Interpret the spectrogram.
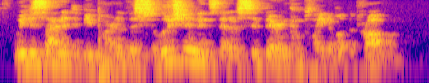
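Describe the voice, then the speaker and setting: A man's fairly high, dark and mellow voice at a very fast pace, with ordinary pitch variation and audible room echo. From Victoria, Canada. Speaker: venue owner. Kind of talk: speech to live audience. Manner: loud.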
